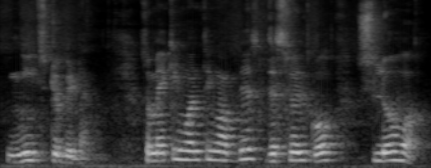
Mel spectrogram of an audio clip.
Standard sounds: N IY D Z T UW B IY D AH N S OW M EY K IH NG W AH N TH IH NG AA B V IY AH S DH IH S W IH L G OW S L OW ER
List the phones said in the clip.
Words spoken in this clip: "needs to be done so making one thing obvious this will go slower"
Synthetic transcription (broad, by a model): N IY D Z T UW B IY D AH N S OW M EY K IH NG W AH N T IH NG AA B V IY AH S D IH S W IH L G OW S L OW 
